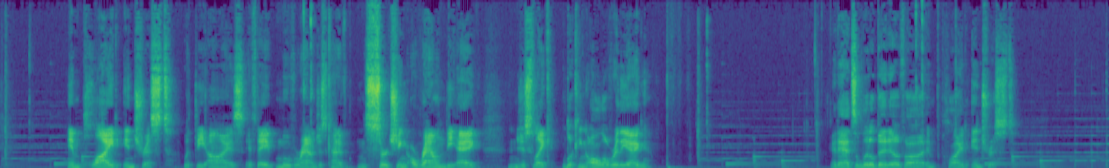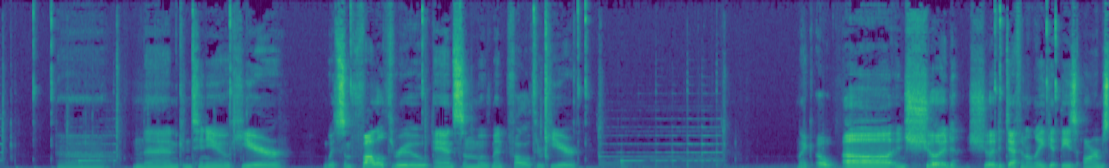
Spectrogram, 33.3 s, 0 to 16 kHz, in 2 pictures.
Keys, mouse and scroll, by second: 4.6 click, 4.6 space, 10.3 space, 13.7 click, 13.7 space, 14.2 space, 17.1 space, 17.1 click, 17.4 space, 19.5 click, 21.9-23.0 shift+drag, 23.5-24.7 drag, 25.3-27.4 drag, 25.5 space, 27.4 space, 31.5 click, 32.4-33.2 right drag.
